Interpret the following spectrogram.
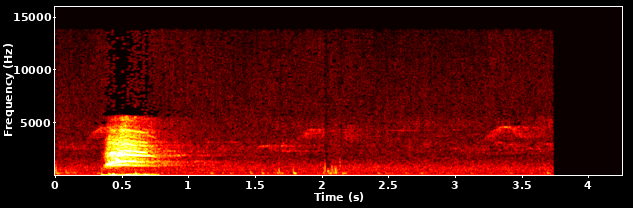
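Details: Fisher, known as fisher cat, letting out one short rasping scream near the start, then several seconds of faint background with scattered soft ticks and a distant high whistle.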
